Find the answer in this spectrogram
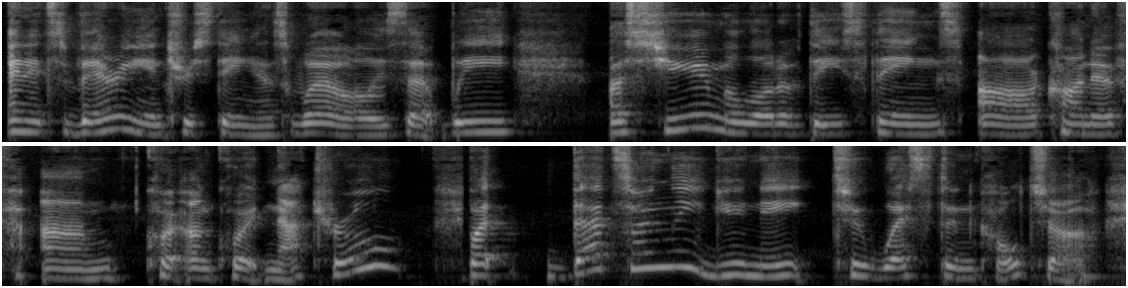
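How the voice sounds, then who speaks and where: Spoken at a moderate pace with an Australian accent, the voice shows ordinary pitch variation. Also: woman. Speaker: podcast co-host. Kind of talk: casual chat.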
